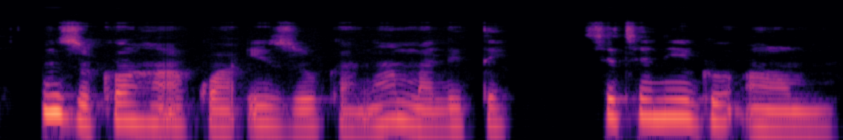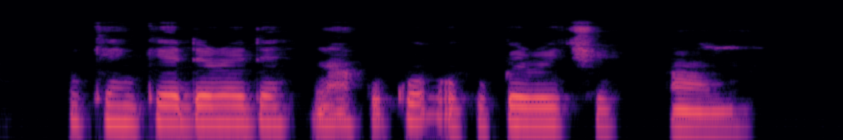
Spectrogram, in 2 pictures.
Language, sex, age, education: Igbo, female, 30-45, tertiary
